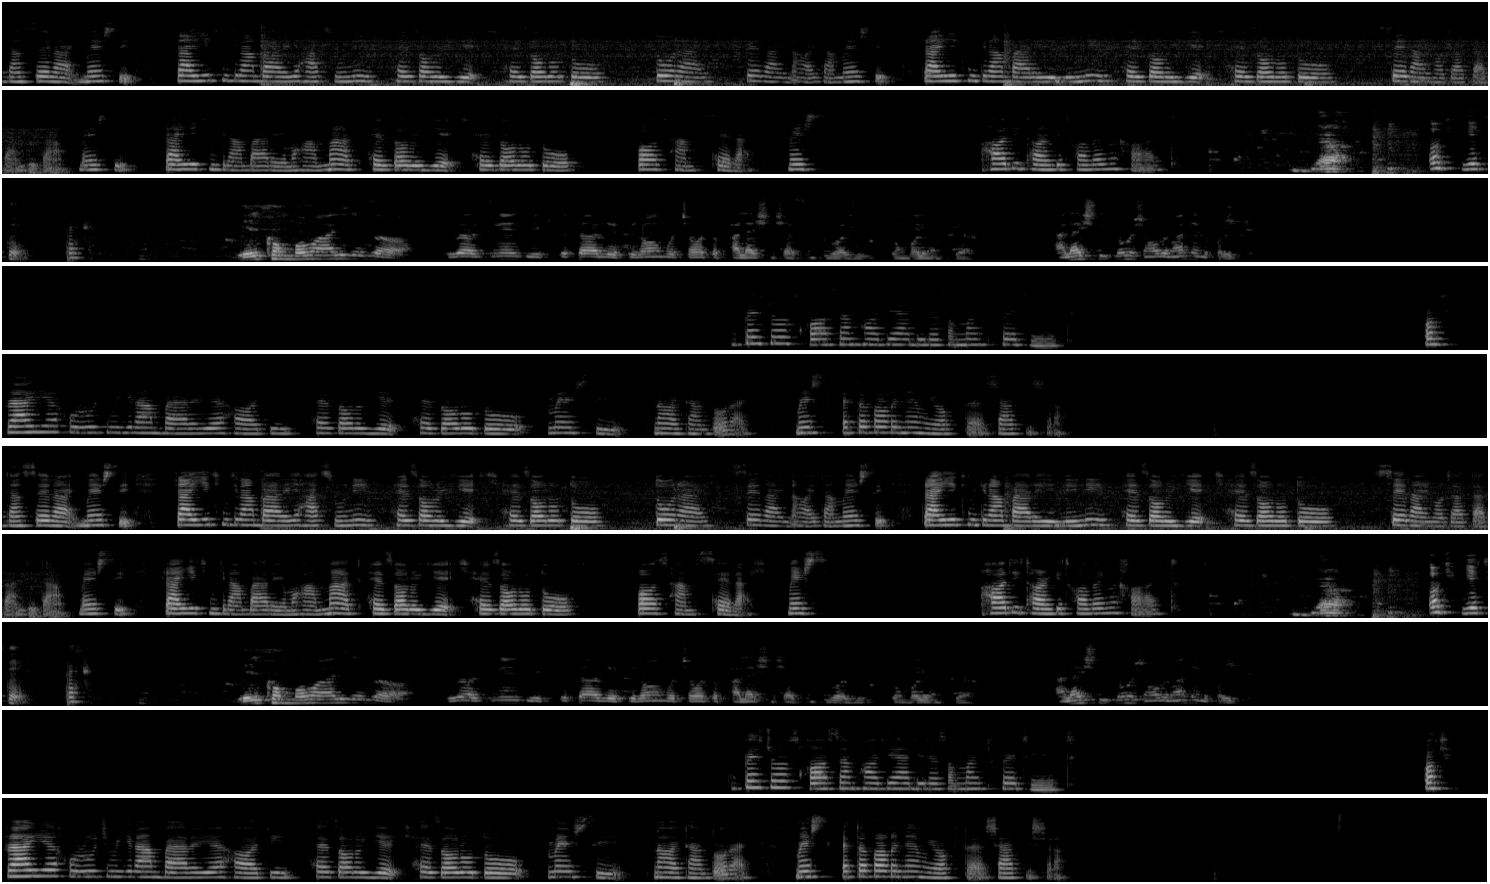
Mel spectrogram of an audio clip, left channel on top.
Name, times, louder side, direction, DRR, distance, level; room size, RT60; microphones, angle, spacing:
voice 1, 0.0-6.0 6.5-7.1 7.4-8.8 9.2-13.3 13.8-16.1 16.5-20.6 21.2-22.3 22.7-23.0 24.7-26.4 29.1-29.9 30.4-30.5 52.0-55.1 58.8-59.1 59.5-65.6 66.0-66.9 67.4-70.0, right 4 dB, 85° right, 0.8 m, -34 dB
voice 2, 2.6-6.8 7.1-7.5 10.0-15.4 28.6-29.0, left 1 dB, 60° left, 4.5 m, -47 dB
voice 3, 26.9-28.5 32.0-33.8 34.2-36.8 37.0-37.7 37.9-39.4 40.3-42.1, left 2 dB, 40° left, 0.7 m, -38 dB
8.2 x 6.5 x 2.2 m
head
